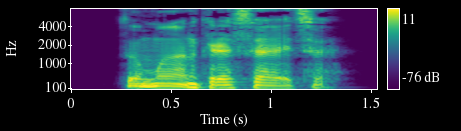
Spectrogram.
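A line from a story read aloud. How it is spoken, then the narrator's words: Grumbling. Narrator (Russian): проворчал Евсеич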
